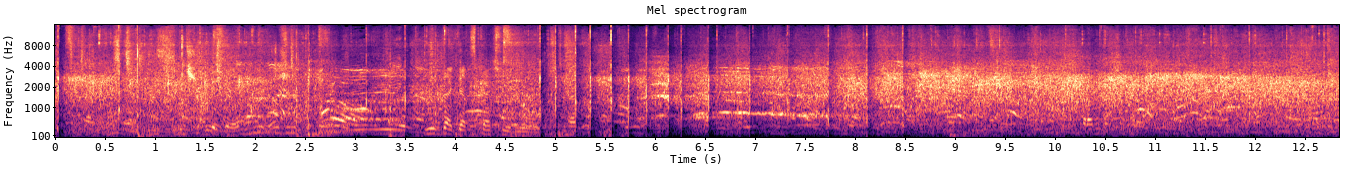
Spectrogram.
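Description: Voices of men and boys chatter in a large echoing hall.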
